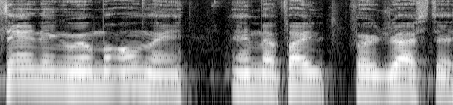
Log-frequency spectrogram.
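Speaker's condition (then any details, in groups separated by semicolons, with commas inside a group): Motor neuron degeneration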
